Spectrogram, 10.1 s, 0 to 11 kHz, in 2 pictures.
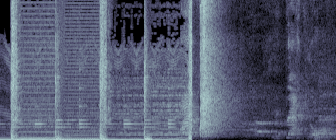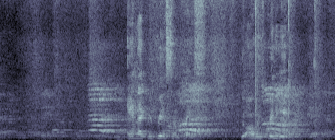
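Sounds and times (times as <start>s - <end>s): music with heavy bass and beat: 0.0s - 2.9s.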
